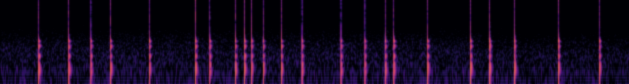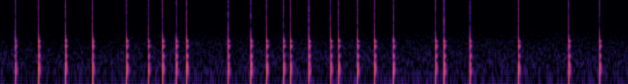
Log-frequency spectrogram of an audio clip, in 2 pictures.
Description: Irregular knocks on wood. There is no code.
